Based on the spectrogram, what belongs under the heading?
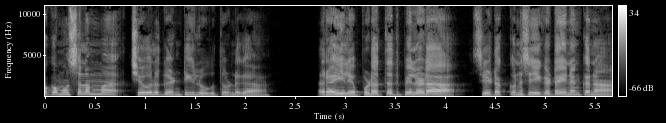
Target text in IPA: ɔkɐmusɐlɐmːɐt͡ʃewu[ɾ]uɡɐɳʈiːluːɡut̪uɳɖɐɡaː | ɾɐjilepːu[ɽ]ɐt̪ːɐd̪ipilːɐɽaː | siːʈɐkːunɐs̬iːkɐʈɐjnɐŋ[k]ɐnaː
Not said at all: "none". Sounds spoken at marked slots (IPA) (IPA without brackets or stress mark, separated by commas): l, ɽ, k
